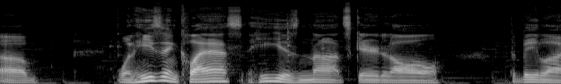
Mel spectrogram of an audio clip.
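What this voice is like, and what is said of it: Usual voice. Nothing is said of it.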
